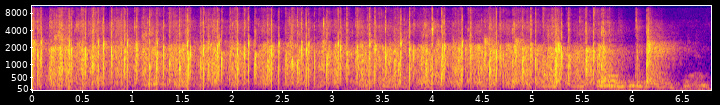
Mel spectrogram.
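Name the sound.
round of applause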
